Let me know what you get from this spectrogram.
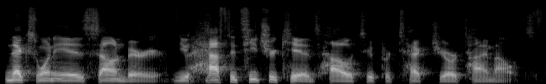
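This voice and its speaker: A very deep-voiced man with a loud voice walks through basketball timeout tips. He hammers points home by repeating them, and his talk is dotted with "um"s and restarts. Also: lively intonation, a little slow. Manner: emphatic, repeats key points, many fillers. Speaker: basketball coach. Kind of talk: coaching clinic talk.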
